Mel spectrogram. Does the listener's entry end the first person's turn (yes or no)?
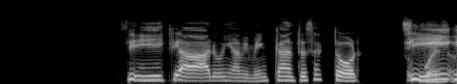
no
